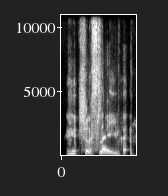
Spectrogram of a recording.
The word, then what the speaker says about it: chokeslam: Chokeslam. Ah ouais, c'est comme ça que ça se prononce.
